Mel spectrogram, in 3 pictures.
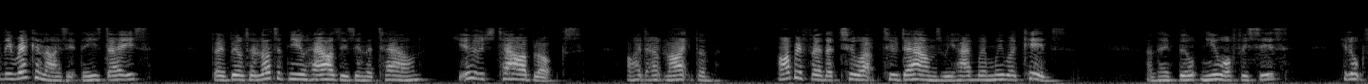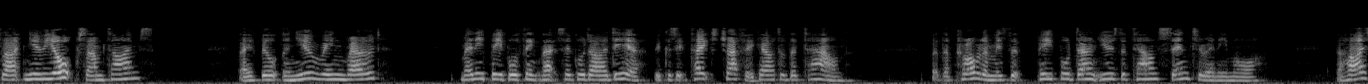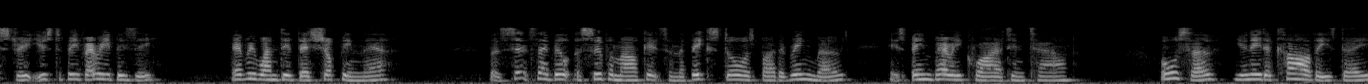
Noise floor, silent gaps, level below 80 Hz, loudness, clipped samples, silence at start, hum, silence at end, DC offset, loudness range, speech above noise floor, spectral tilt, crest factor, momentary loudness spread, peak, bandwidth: -55 dBFS; none; -58 dBFS; -28 LUFS; under 0.1%; 0 s; none; 0 s; under 0.1%; 4 LU; 27 dB; -9.5 dB/octave; 22 dB; 13 LU; -8 dBFS; 5.8 kHz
